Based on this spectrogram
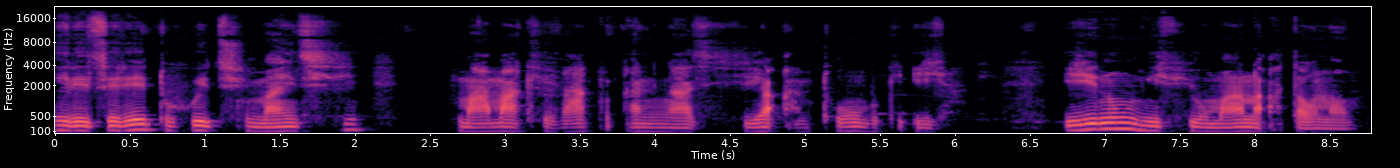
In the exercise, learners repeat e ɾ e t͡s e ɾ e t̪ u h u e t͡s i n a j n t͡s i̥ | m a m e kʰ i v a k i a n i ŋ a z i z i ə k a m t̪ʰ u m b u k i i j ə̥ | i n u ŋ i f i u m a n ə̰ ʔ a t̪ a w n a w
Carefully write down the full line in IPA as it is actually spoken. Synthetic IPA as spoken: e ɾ e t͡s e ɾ e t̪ u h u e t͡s i m a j n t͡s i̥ | m a m a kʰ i v a k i a n i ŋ a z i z i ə ʔ a n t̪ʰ u m b u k i i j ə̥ | i n u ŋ i f i u m a n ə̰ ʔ a t̪ a w n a w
